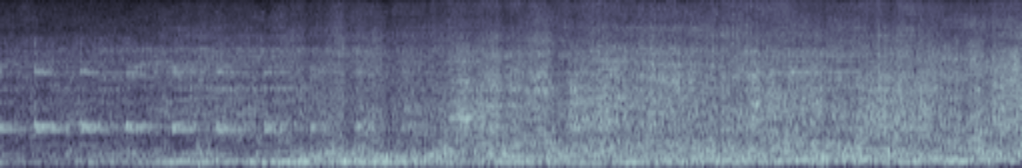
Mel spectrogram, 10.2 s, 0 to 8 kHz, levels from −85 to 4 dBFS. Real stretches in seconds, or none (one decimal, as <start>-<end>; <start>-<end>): 5.9-7.6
